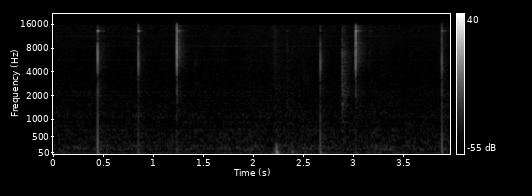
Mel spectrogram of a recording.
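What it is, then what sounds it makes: Small glass oil bottle. Long nails tap on a small glass bottle with a gold cap, filled with yellow oil, close to the mic. About eight sharp, bright clicks land at an uneven, unhurried pace, each dying away almost at once, over a soft low background rumble.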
